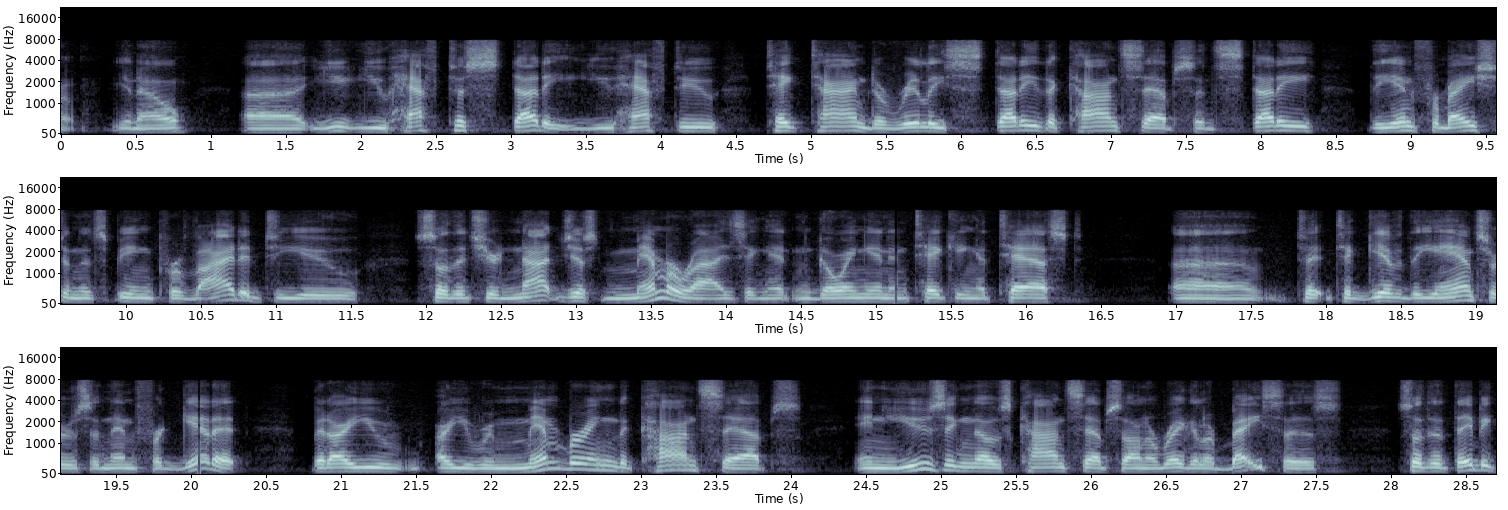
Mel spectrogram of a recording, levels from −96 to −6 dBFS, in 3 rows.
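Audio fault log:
15.12–15.14 s and 20.04–20.07 s, packet loss on an ADPCM call: 20 ms silent holes after "it and going in" and "the answers and then"; the decoder's predictor drifts, so speech returns slightly off until it resyncs.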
